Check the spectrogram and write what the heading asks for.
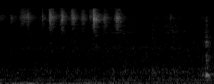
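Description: Salt sprinkled by hand onto raw chicken legs and potatoes in a glass roasting dish: a quick run of faint, high ticks lasting about a second and stopping about halfway through.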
